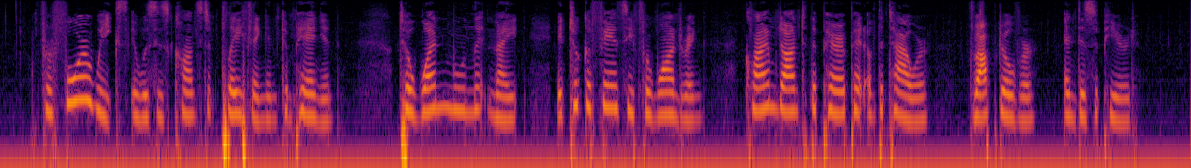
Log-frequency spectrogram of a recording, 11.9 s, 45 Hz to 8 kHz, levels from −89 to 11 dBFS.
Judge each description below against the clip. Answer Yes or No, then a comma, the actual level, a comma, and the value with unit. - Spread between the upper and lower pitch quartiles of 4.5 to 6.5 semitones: No, average, 3.9 semitones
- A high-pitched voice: Yes, high, 235 Hz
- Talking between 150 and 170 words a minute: Yes, average, 160 wpm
